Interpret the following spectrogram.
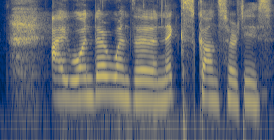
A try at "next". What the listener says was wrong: Good. A bit more T in next.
